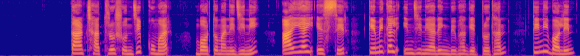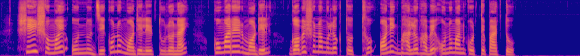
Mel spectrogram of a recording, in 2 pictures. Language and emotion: Bengali, neutral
